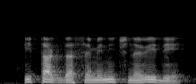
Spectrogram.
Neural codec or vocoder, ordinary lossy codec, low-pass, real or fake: none; none; 3.6 kHz; real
